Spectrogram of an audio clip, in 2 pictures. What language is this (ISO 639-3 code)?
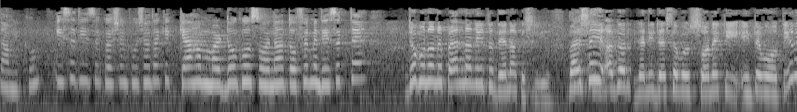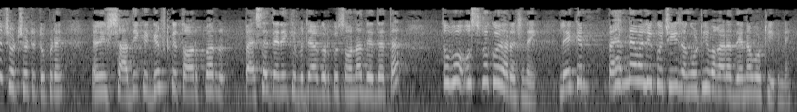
urd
